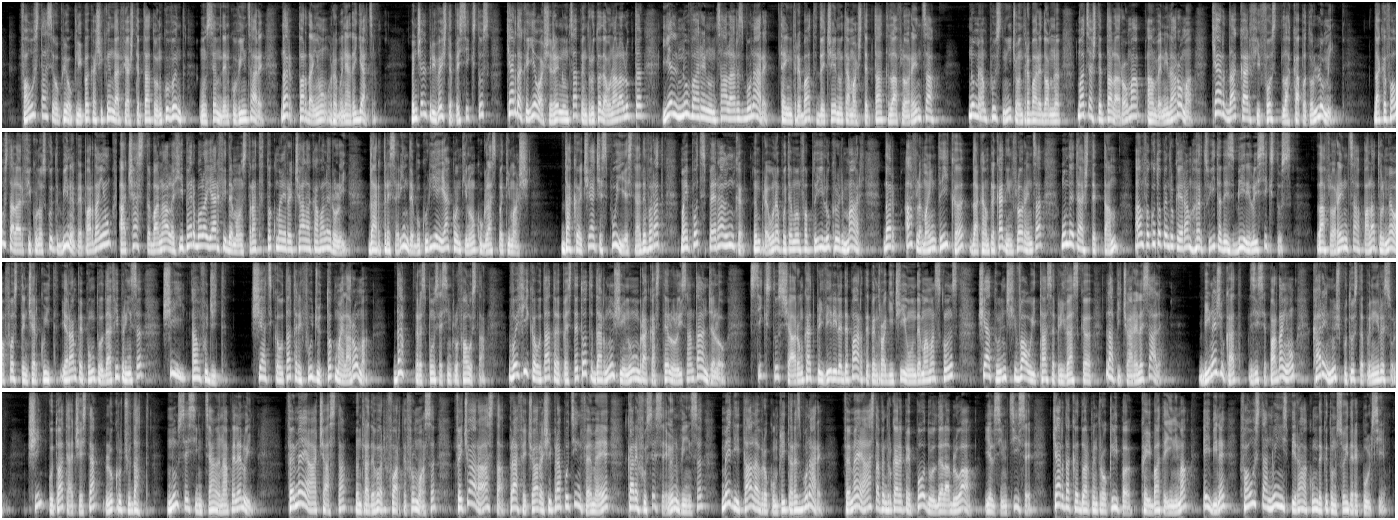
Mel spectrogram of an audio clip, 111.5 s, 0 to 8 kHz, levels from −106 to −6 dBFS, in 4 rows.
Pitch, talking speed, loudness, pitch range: 135 Hz, 145 wpm, -19 LUFS, 115-165 Hz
